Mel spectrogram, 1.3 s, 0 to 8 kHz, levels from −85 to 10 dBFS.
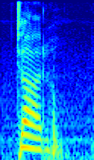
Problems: none marked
